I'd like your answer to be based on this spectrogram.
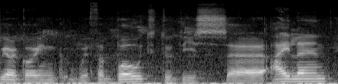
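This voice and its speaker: Over noticeable background noise and audible room echo, a man speaks very slowly with ordinary pitch variation. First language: not English. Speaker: travel vlogger. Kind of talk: vlog talk to camera. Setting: outdoors at a harbor.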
